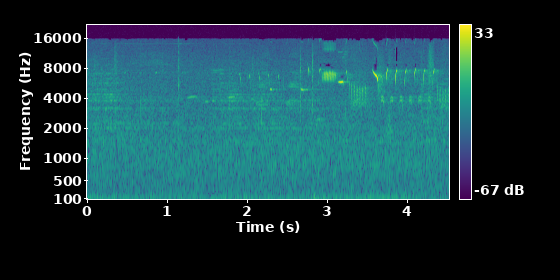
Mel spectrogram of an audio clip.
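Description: A songbird calling: a few high chirps from about halfway through, then a fast trill of rapid repeated notes near the end, over a steady low rumble.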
